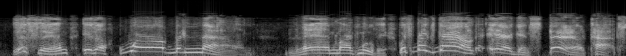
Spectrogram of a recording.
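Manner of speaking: condescending, arrogant, haughty talking-down tone. A self-proclaimed honorable senator now speaks, arrogant and disrespectful. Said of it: "The self-proclaimed honorable, disrespectful, arrogant senator now speaks. / The disrespectful, arrogant senator speaks. Now, I gather by your condemning judgment you are not too fond of or in favor o".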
